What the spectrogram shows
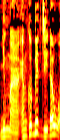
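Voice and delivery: plain reading voice

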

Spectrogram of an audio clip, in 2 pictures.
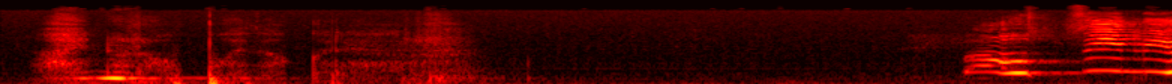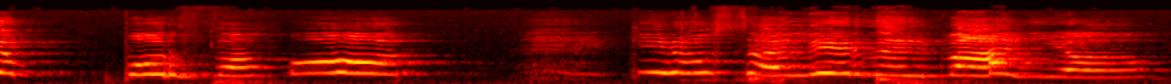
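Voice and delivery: distressed, high, loud, desperate pleading cry. Stuck behind a bathroom door, she begs to get out: distressed plea. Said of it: "Tranquila, tranquila".

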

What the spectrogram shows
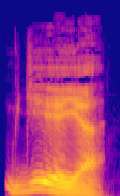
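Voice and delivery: husky, rasping voice. Boul, finally coming to, speaks up in a hoarse voice. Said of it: "сиплый голос Боула".

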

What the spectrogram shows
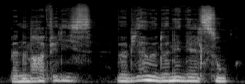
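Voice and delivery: panting, broken-up words. Geneviève, having just run up the stairs, brings her news, breathless with halting words. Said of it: "à mots entrecoupés et en haletant".

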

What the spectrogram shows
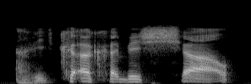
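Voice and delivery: angry hiss, spitting the words out. A woman advancing on a frightened ruler; hissing. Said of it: "прошипела кисонька".

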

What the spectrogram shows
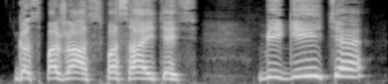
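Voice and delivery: very high, shrill, pained, desperate scream. A stabbed servant warns her mistress to flee, screaming with last strength. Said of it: "Из последних сил прокричала несчастная".

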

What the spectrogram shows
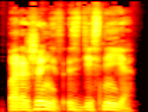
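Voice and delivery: ordinary delivery

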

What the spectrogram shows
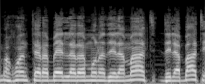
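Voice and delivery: normal talking voice

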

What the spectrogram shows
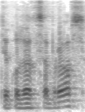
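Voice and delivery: plain reading voice

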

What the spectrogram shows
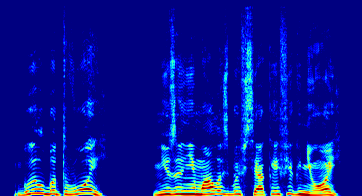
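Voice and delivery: high, scornful, contemptuous scoff. A woman answering another woman's shriek, scornful snort. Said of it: "хмыкнула презрительно".

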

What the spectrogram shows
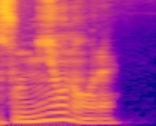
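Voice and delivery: ordinary delivery

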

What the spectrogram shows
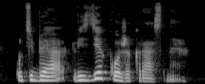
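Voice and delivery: ordinary delivery

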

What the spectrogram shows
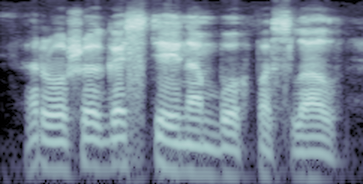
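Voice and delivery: plain reading voice

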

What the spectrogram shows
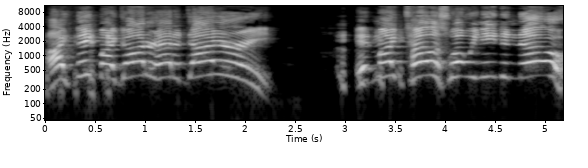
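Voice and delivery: very high-pitched, loud shout. Retelling a father's words at a funeral in a movie: imitating someone shouting. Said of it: "why are you shouting this at a funeral?".

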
